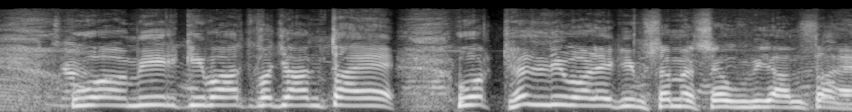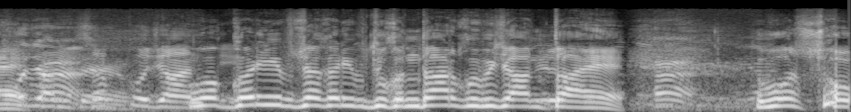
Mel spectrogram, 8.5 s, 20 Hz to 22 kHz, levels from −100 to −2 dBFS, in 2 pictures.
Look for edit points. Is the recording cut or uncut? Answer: uncut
